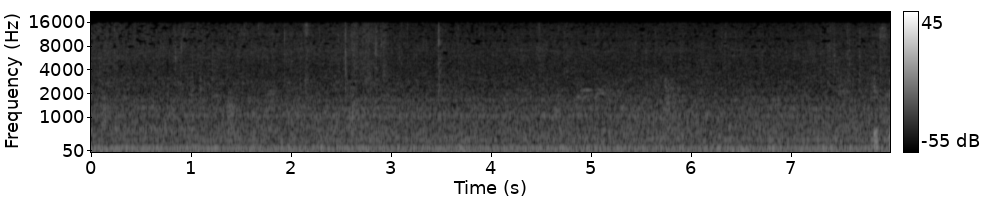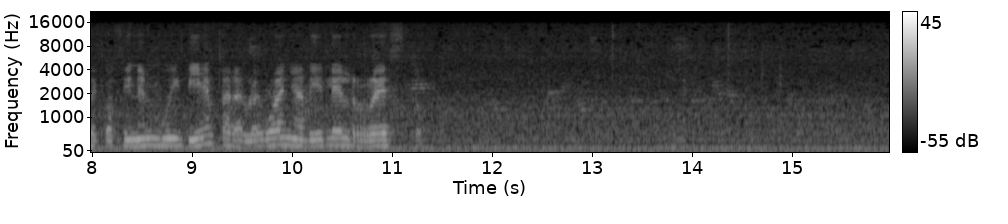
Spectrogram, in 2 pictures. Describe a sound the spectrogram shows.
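Chopped vegetables slide off a cutting board into a pan.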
